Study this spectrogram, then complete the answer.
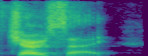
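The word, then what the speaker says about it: José: I spent years thinking I was being clever by saying Jose Mourinho, and I found out I eventually said, no, it's Jose, which is weird. Like you did the last thing you think you'd be pronouncing as a J sound, but it's actually pronounced Jose Mourinho.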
